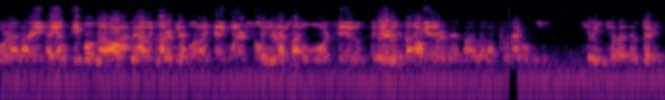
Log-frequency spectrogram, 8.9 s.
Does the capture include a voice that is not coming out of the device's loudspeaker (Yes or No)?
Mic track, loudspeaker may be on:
No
